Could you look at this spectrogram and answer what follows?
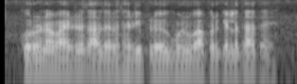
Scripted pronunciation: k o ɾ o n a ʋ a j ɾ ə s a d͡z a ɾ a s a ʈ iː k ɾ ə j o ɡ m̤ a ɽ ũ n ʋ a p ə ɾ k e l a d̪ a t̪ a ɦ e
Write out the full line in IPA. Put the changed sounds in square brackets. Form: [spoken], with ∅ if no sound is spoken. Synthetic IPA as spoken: k o ɾ o n a ʋ a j ɾ ə s a d͡z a ɾ a s a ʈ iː [p] ɾ ə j o ɡ m̤ [ə] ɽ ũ n ʋ a p ə ɾ k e l a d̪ a t̪ a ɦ e

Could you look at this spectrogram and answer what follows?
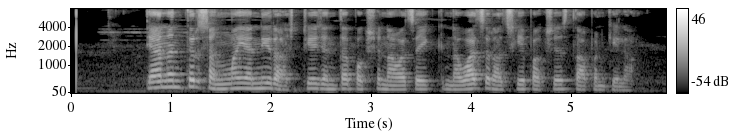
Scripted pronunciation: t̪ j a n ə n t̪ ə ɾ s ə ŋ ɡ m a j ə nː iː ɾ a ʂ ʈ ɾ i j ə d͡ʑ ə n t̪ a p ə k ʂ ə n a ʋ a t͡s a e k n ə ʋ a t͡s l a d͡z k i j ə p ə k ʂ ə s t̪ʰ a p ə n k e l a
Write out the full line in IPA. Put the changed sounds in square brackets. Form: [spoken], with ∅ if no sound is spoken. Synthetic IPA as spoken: t̪ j a n ə n t̪ ə ɾ s ə ŋ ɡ m a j [a] nː iː ɾ a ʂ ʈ ɾ i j ə d͡ʑ ə n t̪ a p ə k ʂ ə n a ʋ a t͡s a e k n ə ʋ a t͡s [ɾ] a d͡z k i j ə p ə k ʂ ə s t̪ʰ a p ə n k e l a

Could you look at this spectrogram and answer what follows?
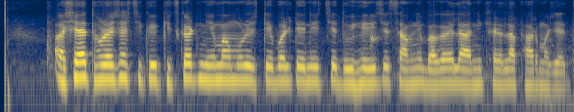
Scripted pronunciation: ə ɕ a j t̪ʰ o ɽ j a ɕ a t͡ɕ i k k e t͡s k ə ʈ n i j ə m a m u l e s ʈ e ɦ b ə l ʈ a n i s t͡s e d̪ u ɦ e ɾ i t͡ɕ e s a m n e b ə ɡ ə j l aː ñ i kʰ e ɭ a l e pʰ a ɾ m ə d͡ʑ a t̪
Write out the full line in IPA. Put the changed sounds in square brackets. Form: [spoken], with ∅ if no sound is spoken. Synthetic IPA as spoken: ə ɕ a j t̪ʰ o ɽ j a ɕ a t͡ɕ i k k [i] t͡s k ə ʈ n i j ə m a m u [ɭ] e s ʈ e [∅] b ə l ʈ [e] n i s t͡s e d̪ u ɦ e ɾ i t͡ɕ e s a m n e b ə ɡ [a] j l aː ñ i kʰ e ɭ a l [a] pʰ a ɾ m ə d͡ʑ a t̪

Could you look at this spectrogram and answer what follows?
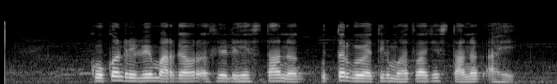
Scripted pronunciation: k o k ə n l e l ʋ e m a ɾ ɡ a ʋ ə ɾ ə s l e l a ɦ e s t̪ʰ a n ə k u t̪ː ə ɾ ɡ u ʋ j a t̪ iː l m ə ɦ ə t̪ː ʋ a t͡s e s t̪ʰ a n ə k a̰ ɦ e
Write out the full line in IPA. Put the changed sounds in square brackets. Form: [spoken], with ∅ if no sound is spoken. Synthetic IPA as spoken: k o k ə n [ɾ] e l ʋ e m a ɾ ɡ a ʋ ə ɾ ə s l e l [e] ɦ e s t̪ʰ a n ə k u t̪ː ə ɾ ɡ [o] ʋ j a t̪ iː l m ə ɦ ə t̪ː ʋ a t͡s e s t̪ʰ a n ə k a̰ ɦ e

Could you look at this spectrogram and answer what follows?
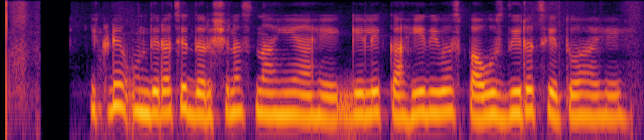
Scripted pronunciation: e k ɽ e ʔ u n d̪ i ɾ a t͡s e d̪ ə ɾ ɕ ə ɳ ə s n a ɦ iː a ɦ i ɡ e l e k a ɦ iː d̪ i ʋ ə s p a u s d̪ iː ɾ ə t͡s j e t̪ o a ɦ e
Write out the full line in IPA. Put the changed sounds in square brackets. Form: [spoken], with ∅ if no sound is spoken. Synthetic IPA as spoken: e k ɽ e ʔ u n d̪ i ɾ a t͡s e d̪ ə ɾ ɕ ə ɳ ə [t͡s] n a ɦ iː a ɦ [e] ɡ e l e k a ɦ iː d̪ i ʋ ə s p a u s d̪ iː ɾ ə t͡s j e t̪ o a ɦ e

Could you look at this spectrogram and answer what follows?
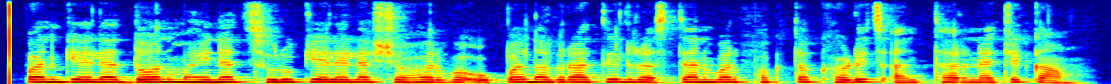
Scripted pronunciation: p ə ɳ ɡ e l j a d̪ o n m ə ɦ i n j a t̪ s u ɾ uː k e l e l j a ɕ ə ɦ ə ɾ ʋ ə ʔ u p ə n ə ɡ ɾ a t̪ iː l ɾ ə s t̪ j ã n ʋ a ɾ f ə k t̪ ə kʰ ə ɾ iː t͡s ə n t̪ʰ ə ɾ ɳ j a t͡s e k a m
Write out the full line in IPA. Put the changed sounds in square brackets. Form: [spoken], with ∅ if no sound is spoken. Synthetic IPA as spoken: p ə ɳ ɡ e l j a d̪ o n m ə ɦ i n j a t̪ s u ɾ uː k e l e l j a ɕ ə ɦ ə ɾ ʋ ə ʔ u p ə n ə ɡ ɾ a t̪ iː l ɾ ə s t̪ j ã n ʋ [ə] ɾ f ə k t̪ ə kʰ ə [ɽ] iː t͡s ə n t̪ʰ ə ɾ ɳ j a t͡s e k a m

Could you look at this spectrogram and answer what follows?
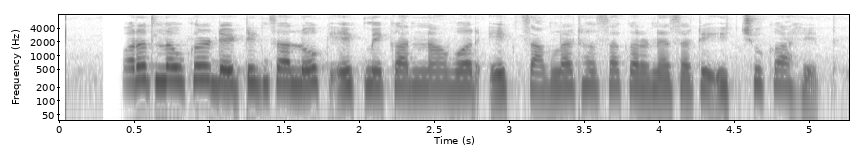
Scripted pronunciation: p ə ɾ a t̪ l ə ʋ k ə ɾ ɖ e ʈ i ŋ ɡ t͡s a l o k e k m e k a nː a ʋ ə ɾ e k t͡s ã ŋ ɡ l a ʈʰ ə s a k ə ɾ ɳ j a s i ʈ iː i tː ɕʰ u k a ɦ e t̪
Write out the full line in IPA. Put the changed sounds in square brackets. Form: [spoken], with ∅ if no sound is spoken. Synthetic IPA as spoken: p ə ɾ [ə] t̪ l ə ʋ k ə ɾ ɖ e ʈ i ŋ ɡ t͡s a l o k e k m e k a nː a ʋ ə ɾ e k t͡s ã ŋ ɡ l a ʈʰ ə s a k ə ɾ ɳ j a s [a] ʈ iː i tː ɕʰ u k a ɦ e t̪

